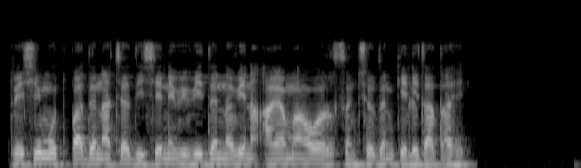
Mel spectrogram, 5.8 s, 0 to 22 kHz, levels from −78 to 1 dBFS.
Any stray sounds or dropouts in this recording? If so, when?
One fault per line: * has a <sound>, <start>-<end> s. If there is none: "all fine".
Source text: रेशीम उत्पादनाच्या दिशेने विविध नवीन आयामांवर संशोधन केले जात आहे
all fine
